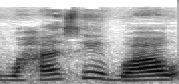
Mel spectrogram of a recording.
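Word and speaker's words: واو: 'वाव' अक्षर का उच्चारण क्या है? दोनों होठों को गोल करके या मध्य भाग को खुला रखते हुए दोनों होठों के किनारों को जोड़कर , आपका 'वाव' उच्चारित होता है।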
